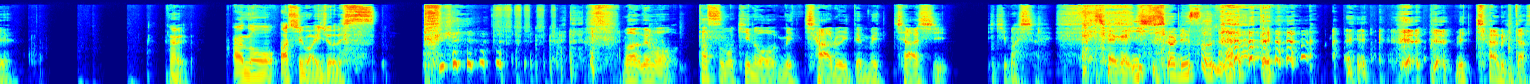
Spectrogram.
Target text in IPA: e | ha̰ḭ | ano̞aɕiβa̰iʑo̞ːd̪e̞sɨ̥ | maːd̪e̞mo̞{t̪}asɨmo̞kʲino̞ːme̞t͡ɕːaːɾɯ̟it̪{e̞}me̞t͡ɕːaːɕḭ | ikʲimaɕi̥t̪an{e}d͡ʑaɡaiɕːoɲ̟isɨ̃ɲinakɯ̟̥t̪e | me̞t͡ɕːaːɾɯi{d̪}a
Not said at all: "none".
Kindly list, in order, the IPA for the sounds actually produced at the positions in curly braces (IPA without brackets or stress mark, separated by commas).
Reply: t̪, e̞, e, t̪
